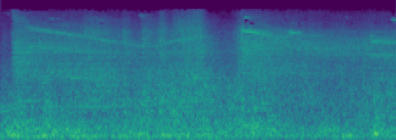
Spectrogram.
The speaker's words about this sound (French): revenons tout de suite à Montgomery, car ça y est, tu entends ? Oh ! Son bus vient enfin d'arriver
